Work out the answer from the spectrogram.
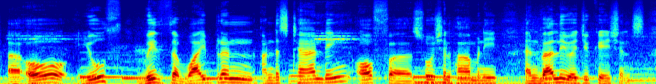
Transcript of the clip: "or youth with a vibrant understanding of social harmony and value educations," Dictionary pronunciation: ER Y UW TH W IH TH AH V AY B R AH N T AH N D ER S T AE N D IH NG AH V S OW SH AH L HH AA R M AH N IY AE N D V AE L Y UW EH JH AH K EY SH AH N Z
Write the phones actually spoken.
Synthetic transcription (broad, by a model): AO Y UW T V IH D AH V AY B R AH N AH N D ER S T AE N D IH NG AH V S OW SH AH L HH AA R M AH N IY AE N D V AE L Y UW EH JH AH K EY SH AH N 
